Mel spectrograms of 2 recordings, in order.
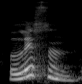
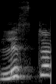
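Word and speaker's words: listen: लिसन, लिस्टन नहीं बोलेंगे उसको हम.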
